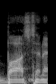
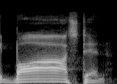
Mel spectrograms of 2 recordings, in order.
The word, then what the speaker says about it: Boston: We don't say Boston. We say Boston, B-A-W, like Red Sox, S-A-W. That's the key to it.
